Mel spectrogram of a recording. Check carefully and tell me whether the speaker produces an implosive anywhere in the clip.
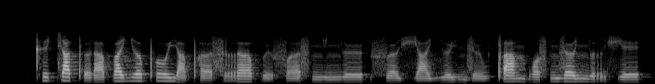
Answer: no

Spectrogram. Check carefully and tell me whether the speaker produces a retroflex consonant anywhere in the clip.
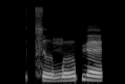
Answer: no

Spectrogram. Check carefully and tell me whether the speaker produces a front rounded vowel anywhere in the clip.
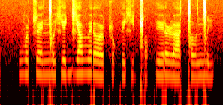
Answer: no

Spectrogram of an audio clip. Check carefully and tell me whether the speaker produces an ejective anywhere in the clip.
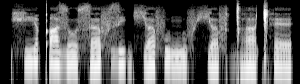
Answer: yes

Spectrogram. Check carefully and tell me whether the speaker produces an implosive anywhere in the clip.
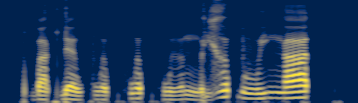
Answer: yes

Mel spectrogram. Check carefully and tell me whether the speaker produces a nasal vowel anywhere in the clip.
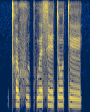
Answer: yes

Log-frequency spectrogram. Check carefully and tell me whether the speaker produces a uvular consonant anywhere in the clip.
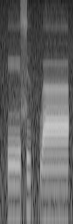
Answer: no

